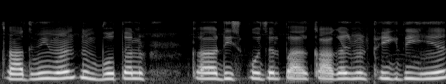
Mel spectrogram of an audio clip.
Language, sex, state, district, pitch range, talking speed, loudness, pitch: Hindi, male, Chhattisgarh, Jashpur, 260-275 Hz, 135 wpm, -13 LUFS, 270 Hz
